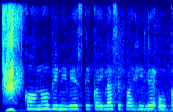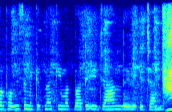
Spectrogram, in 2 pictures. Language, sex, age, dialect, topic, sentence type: Bhojpuri, female, 18-24, Northern, banking, statement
